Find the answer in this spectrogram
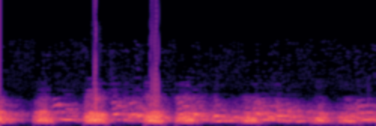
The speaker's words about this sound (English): The Wonder Dog King, swiftest and strongest of Eskimo dogs, blazes the trail through storm and snow for Sergeant Preston as he meets the Challenge of the Yukon.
